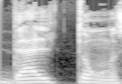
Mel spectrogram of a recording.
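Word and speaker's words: d'Alton: Je dis Dalton, c'est une vieille famille irlandaise, mais on avait coutume à l'époque de prononcer à la française. Pour une fois, Dalton d'apostrophe Alton.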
